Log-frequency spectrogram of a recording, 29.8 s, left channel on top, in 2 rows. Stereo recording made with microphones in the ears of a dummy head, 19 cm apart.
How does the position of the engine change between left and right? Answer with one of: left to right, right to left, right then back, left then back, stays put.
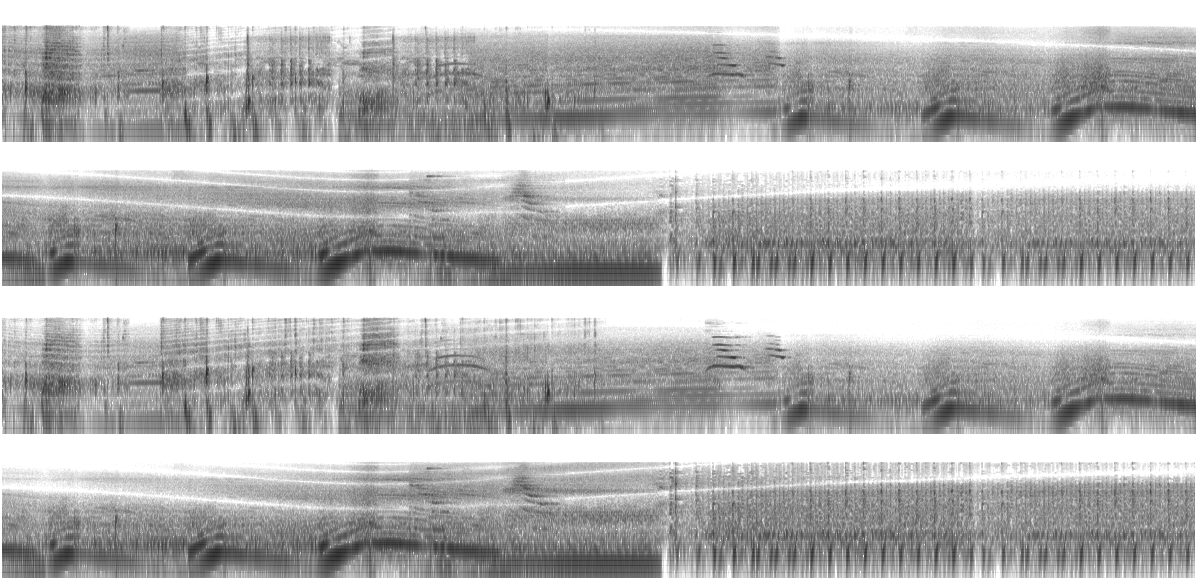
left to right.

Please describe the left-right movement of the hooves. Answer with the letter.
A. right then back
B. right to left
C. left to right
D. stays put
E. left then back
C.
